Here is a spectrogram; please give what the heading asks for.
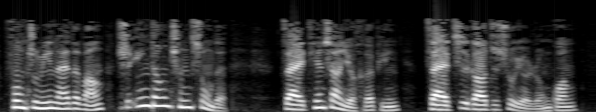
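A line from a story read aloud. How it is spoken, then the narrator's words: Joyful loud praise. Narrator (Chinese): 众门徒因所见的一切异能都欢乐起来，大声赞美神说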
